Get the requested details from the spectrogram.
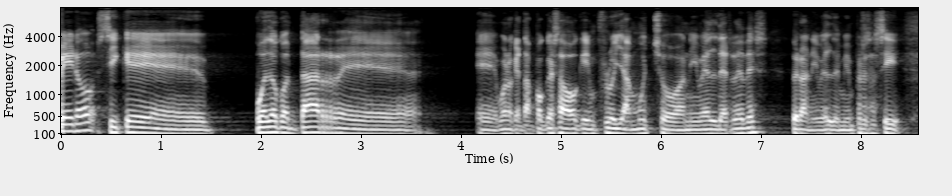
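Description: The recording is very clean with a silent background as a man speaks with ordinary pitch variation. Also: fairly low pitch for a man, fairly slow pace. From Costa Brava, Catalonia, Spain. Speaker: graphic designer and clothing brand owner. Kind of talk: casual interview. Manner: hesitant, many fillers and repetitions.

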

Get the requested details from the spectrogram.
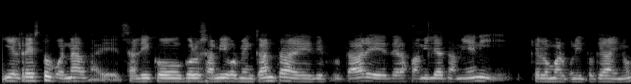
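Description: A man speaks in a normal speaking voice at a fairly quick pace, his fairly high pitch moving with ordinary variation and hardly any pauses. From Spain, Salamanca province (Guijuelo area). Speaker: footballer. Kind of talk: interview.

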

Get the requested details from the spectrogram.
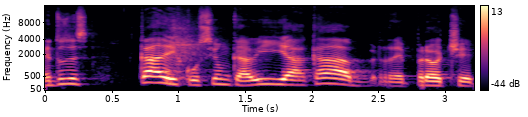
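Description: A man talks at a moderate pace. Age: 20s. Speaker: podcast co-host. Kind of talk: casual chat.

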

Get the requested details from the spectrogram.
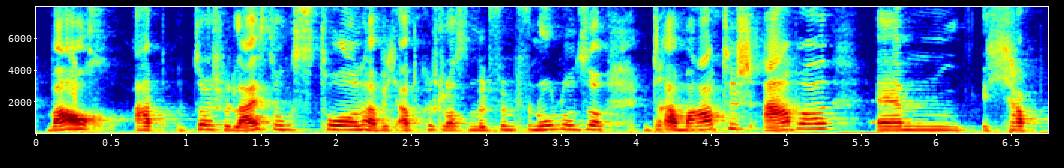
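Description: Noticeable background noise sits behind a woman's fairly high voice with ordinary pitch variation. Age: 20s. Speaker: author and speaker. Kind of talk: interview.

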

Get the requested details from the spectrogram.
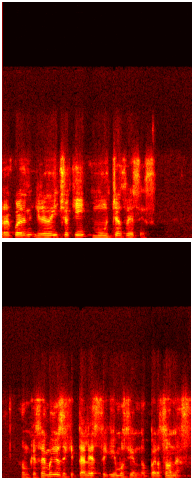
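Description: In a plain, everyday voice, a man talks at a moderate pace with a fairly high pitch and fairly even intonation. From Mexico City area. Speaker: marketing podcast host. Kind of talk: casual educational chat.

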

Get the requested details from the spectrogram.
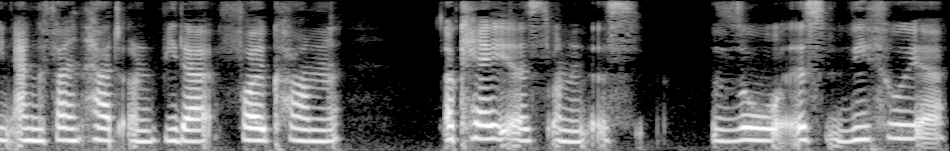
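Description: A woman's dark, mellow tone at a very slow pace. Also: quiet background. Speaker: solo podcaster. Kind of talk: casual monologue, film review. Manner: halting, many fillers.

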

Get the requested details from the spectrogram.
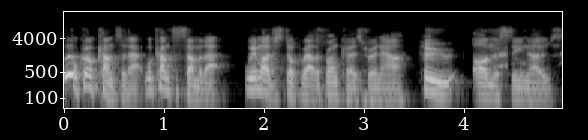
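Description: A man speaks fairly quickly at a medium pitch, with vocal fry and very wide pitch swings. The background is quiet. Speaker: podcast host. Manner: jokey, chatty.

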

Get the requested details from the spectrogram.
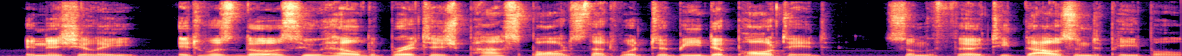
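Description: A man speaks in a very deep, low voice that is somewhat breathy, with a dark, mellow tone, lively intonation, a moderate pace and very even loudness. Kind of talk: history documentary narration. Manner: measured, grave, steady narrator pacing; formal, matter-of-fact, sombre delivery.

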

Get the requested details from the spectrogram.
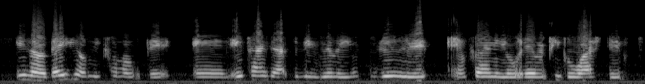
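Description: A woman speaks with a Southern US accent. Her voice is fairly low and her pace moderate. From Mississippi (Kilmichael, rural). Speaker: college student and vlogger. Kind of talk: casual interview.

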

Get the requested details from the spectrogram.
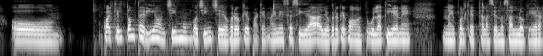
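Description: With a plain, everyday voice, a woman speaks at a fairly low pitch and with fairly even intonation in a very clean recording with a silent background. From Dominican Republic (Santo Domingo). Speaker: social media personality. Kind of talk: casual chat.

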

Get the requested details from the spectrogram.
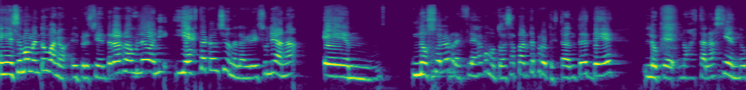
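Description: With its pitch moving in a normal way, the speech comes at an average speed. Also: woman. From Venezuela, Caracas. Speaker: podcast co-host. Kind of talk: casual chat.

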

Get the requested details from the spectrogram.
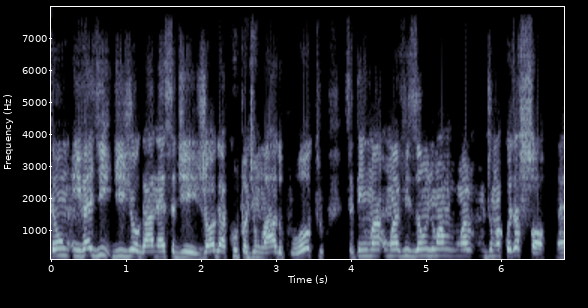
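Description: At a fairly quick pace with hardly any pauses, a man speaks at a high pitch with ordinary pitch variation. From São Paulo, Brazil. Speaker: head of growth at a company. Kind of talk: casual interview.

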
